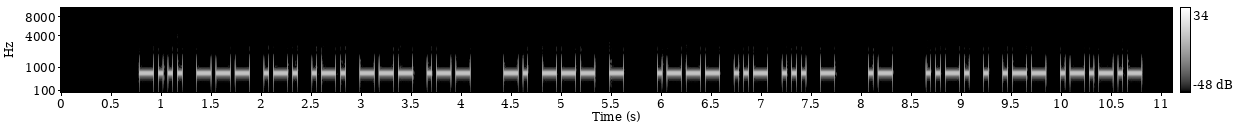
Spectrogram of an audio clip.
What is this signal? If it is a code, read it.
Morse code, heard as a keyed tone, about 25 wpm, 700 Hz. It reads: BORROW NOT JUST A FEW.
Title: Sentences from Top 1500 Words 25wpm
